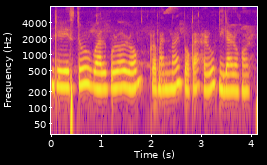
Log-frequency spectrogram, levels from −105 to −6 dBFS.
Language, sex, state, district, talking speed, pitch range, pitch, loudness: Assamese, female, Assam, Sonitpur, 145 wpm, 215-255 Hz, 235 Hz, -15 LUFS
